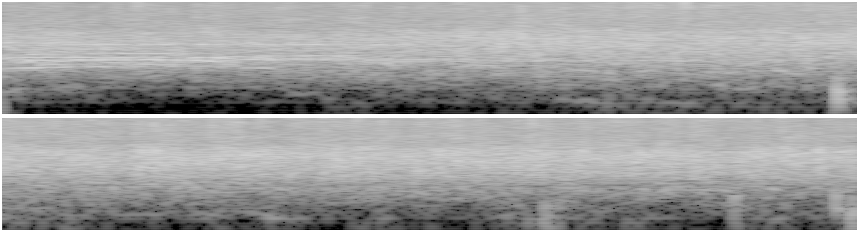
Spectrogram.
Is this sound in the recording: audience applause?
yes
